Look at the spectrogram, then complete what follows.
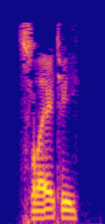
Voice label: "slaty", English; adjectives

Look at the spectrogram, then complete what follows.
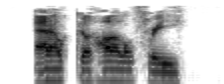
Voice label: "alcohol-free", English; adjectives

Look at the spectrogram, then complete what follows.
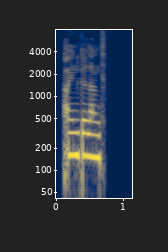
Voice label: "eingelangt", German; adjectives

